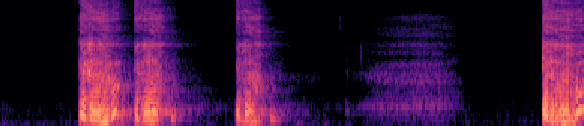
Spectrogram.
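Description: Four short, loud coughs in quick bursts with a brief breath between; a plain cough.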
